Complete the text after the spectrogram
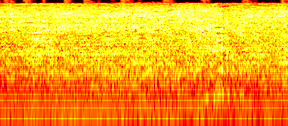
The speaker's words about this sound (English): That was Julia Roberts teaching Richard Gere how to drive a stick in the movie, you know, Pretty Woman.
